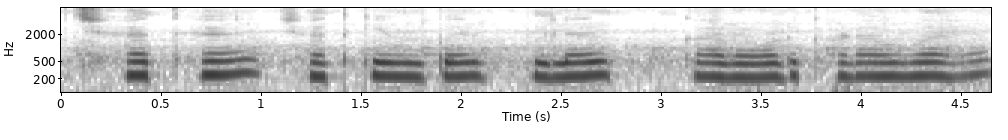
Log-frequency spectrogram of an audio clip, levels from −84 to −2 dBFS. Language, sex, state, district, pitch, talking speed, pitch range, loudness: Hindi, female, Bihar, Gopalganj, 230 Hz, 155 wpm, 230-240 Hz, -31 LUFS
